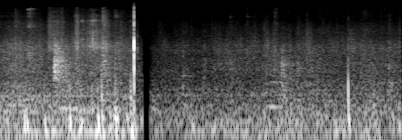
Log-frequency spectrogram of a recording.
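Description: Footsteps thud on carpet.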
